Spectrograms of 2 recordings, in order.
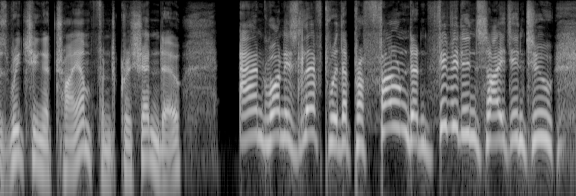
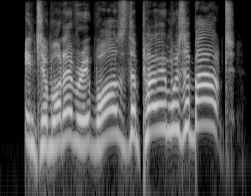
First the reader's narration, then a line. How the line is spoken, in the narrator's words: he yelled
